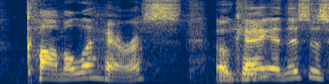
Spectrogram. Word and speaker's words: Kamala: Kamala Harris so now we know how to pronounce her name Kamala Harris okay and this is her talking to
